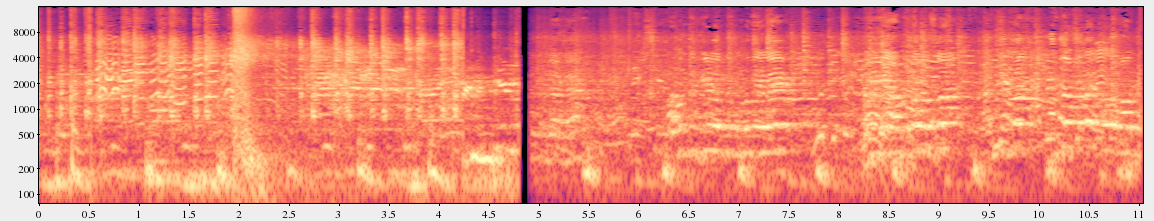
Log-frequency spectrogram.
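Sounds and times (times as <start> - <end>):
loud music: 0.0 - 4.9
firecracker bang: 1.9 - 2.8
firecrackers crackling: 2.0 - 2.8.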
